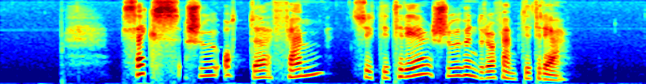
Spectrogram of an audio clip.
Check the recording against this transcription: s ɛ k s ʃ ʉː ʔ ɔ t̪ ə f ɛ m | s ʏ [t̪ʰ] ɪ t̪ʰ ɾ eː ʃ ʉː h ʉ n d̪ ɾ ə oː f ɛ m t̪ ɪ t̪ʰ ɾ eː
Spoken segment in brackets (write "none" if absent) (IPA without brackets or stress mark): t̪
